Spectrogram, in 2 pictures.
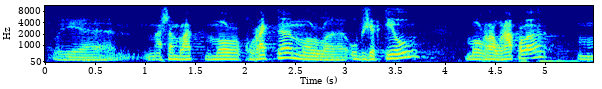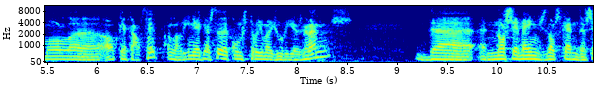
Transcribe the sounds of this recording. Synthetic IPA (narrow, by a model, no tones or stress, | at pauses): uðiə̰masəmblat̪̚mɔlˠkurɛk̚t̪əmɔlˠubʒək̚t̪iw | mɔlˠt̪rəunapləmɔlˠəə̰lˠkɛkalˠfeələliniəkɛst̪əðəkunst̪ɾuiməʒuɾiəzɣɾans | d̪ənosemɛɲzðəlˠskɛmd̪əs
